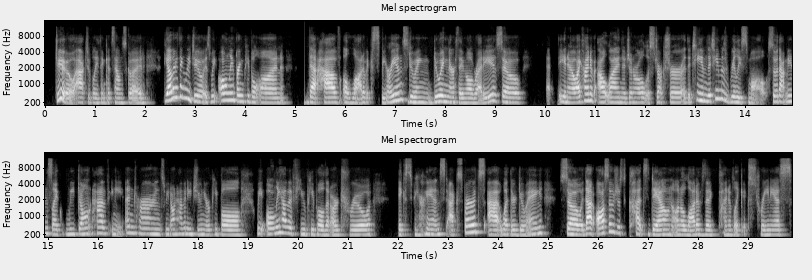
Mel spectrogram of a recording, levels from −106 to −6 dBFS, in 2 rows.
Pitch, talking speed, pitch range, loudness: 210 Hz, 185 wpm, 200-240 Hz, -26 LUFS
